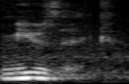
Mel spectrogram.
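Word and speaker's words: µ-Ziq: name is this but it's pronounced music he's trying to be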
